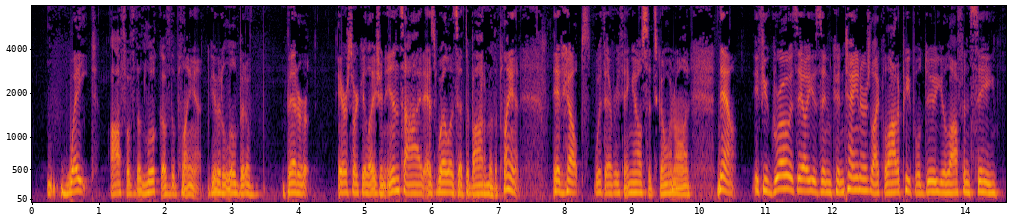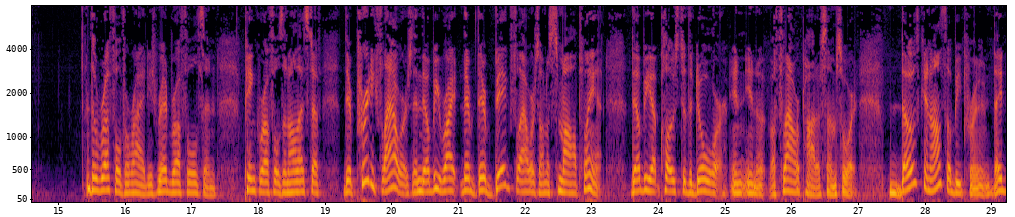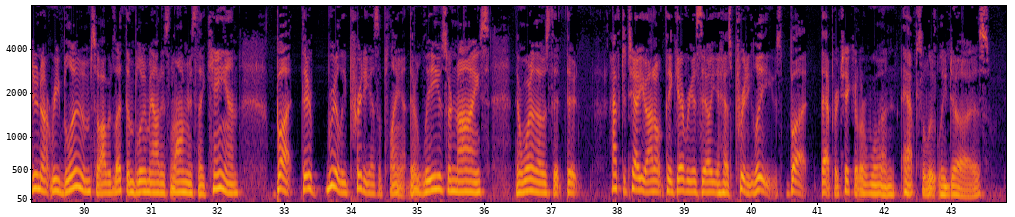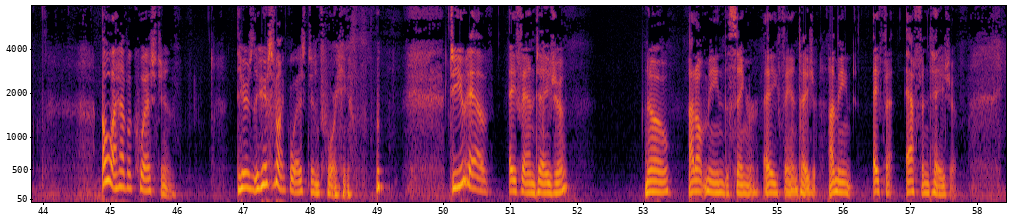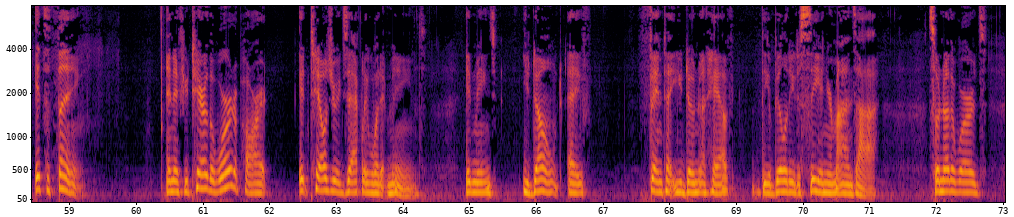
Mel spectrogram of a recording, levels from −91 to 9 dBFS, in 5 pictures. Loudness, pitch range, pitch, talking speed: -16 LUFS, 130-170 Hz, 150 Hz, 175 wpm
